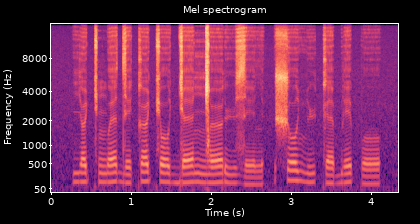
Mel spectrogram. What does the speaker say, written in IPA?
j œ˩˧ c ŋʷ ɛ˩˧ d e˩ k œ˧˥ c o˧ ɟ ɛ˧˥ ŋ͡ǀ œ˧˥ ɾ y˩˧ z e˩ l | ʃ o˥ ʎ y˩˧ k ɛ˩ b e˧˥ p o˩

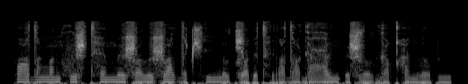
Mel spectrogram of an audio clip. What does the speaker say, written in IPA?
ɔ dˤ ɤ ŋ ɒ n xʷ i ʂ tʰ ɛ m ø ʂ ɒ l u ʂ o l dˤ ɨ t͡ʃʰ i ŋ ɤ l t͡ɕ ɒ ɗ ə tʰ r ɛ dˤ ɤ ɡ ɛ ʕ ɨ n ʔ ɨ ʂ l o l ɡ ø qʰ ɛ n l ɤ p i

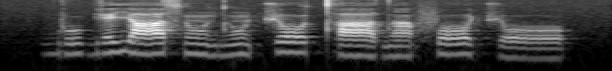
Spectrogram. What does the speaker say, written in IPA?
ɡ uː˨ ɡ e˦ j aː˨˦ s ũ˨ d ũ˨ t͡ʃ oː˦ tʰ aː˨ d ã˨ f oː˦ t͡ʃ oː˨

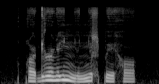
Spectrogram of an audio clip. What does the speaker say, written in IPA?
qʷ e˨ ɖ ə˞˦ ɳ i˦ ɲ ɘ˨ ɲ ɘ˥ ɬ p e˦ h ɔ˦

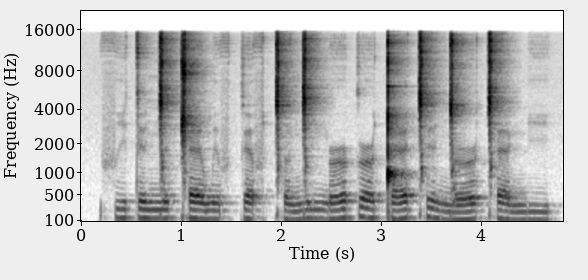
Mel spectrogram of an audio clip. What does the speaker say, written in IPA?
f i t ɪ ŋ͡ǀ ɪ ǁ ɛ w ɪ f k ɛ f ǀʰ ə ŋ͡ǀ i ŋ ə˞ k ə˞ ǃ ɛ ǀʰ ɪ ŋ͡ǀ ə˞ ǀʰ ɛ ŋ i

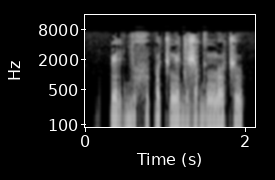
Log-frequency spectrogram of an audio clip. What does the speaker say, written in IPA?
k͡p ʏ r ɡ͡b i xʷ ə p o t͡ʃ ŋ ʏ d ʏ ʒ ɔ ɡ ə ŋ͡m o t͡ʃ u

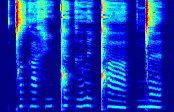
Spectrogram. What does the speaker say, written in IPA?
ǀ ɐ k a x i ǃ ɛ k ɘ l e ǃʰ a | ŋ͡ǀ ɛ

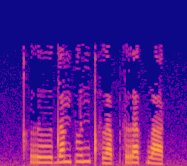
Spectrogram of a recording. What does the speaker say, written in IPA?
kʰ r ɤː˧ d a˥˩ m p l ɯ˥˩ ŋ pʰ l a˨˩ p̚ k r a˦˥ t̚ w a˨˩ k̚

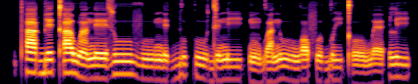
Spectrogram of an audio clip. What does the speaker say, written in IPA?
pʰ a˦ ɡ͡b e˦ kʼ a˦ w ã˨ n eː˨ z uː˦ v uː˨ ŋ e˨ ɡ͡b u˦ k uː˦˨ d ɪ˦ n iː˦ k͡p ũ˨ ɡʷ a˦ n uː˦˨ w ɔ˦ f ʊ˦ ɡʷ iː˦ kʼ oː˨ w ɛ˦ | l i˦

